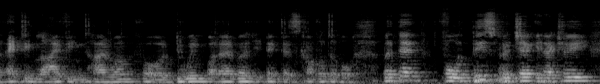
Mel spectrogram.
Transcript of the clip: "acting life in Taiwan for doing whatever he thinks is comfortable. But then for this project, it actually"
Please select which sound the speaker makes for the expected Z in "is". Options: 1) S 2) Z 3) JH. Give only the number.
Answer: 1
